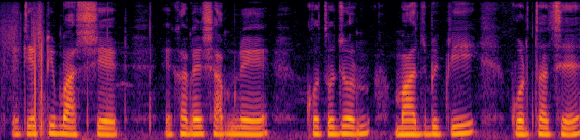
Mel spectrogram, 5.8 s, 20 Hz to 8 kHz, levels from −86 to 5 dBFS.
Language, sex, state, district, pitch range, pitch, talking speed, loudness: Bengali, male, Tripura, Unakoti, 150-160 Hz, 155 Hz, 105 wpm, -17 LUFS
